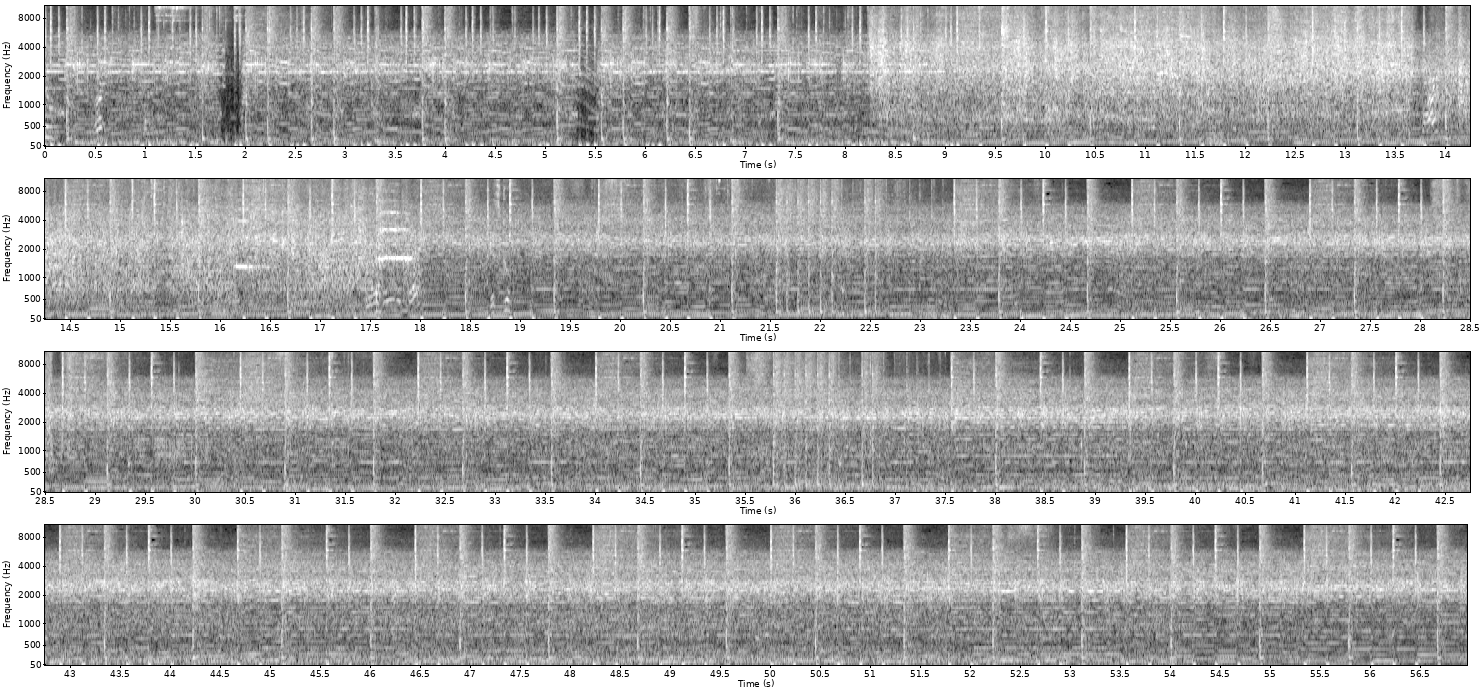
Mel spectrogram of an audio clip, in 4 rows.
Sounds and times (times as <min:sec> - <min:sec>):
Music: 0:00.0 - 0:56.9.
